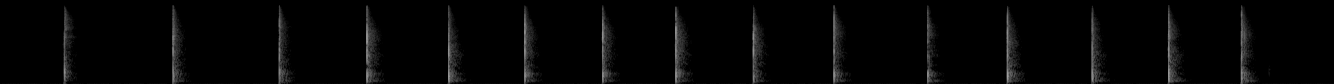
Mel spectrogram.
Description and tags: Close Combat Whip Stick Switch Strike Flesh Multiple
Flexible switch hitting human flesh.
combat, fight, fighting, foley, fx, hit, sfx, sound, soundeffects, soundfx, studio, switch, whip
